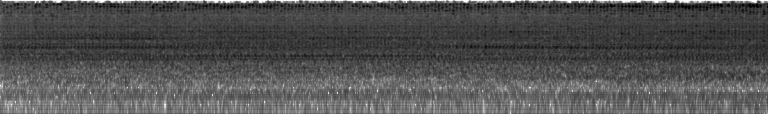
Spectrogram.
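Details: Viewer's engine at idle, rpm steady and no misfires: fast, sharp metallic clatter and ringing from the top end, about two ticks a second; cause not pinned down, first suspicion is no oil in the engine.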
